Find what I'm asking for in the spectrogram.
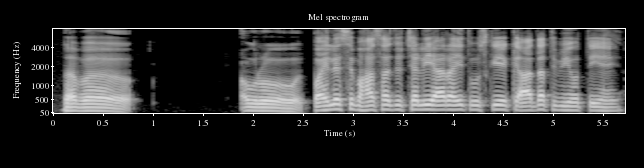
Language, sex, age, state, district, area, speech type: Hindi, male, 60+, Uttar Pradesh, Jaunpur, rural, spontaneous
